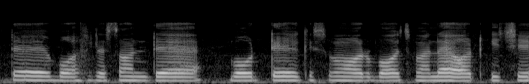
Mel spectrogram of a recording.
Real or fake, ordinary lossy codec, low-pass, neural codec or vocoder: fake; none; 7.2 kHz; vocoder, 44.1 kHz, 128 mel bands every 512 samples, BigVGAN v2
